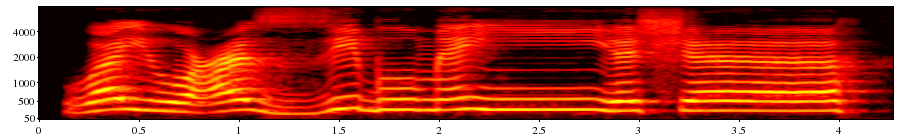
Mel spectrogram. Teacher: وقف کی صورت میں حمزہ ساکن ہو جائے گا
